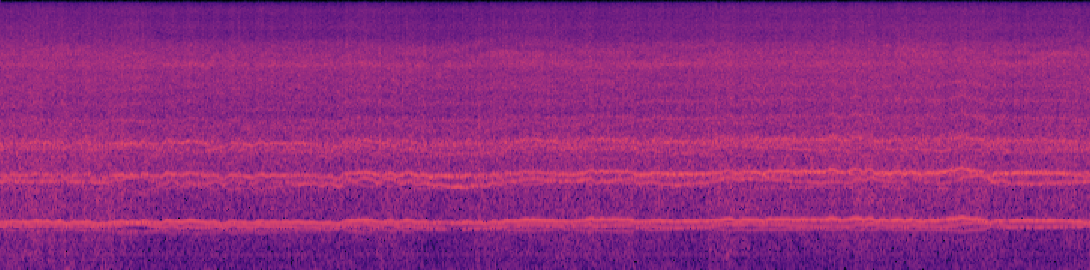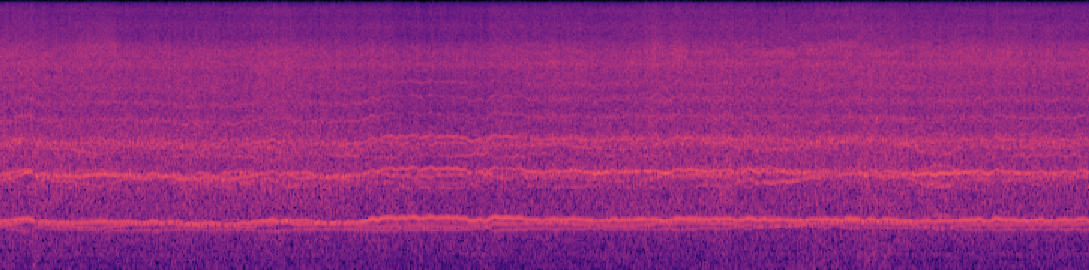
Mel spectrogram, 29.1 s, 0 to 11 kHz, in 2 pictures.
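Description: A 250-size quadcopter's four brushless motors and propellers whining steadily in flight, heard from on board. The pitch wavers slightly up and down with throttle.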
